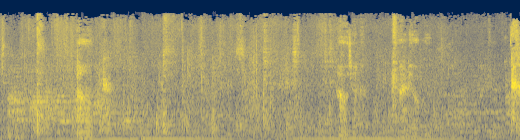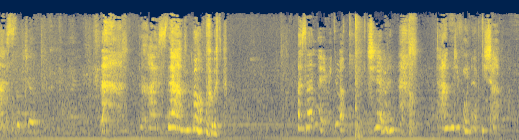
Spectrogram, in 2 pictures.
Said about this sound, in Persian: باشه دروغ نگفتی، گریه نکن.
